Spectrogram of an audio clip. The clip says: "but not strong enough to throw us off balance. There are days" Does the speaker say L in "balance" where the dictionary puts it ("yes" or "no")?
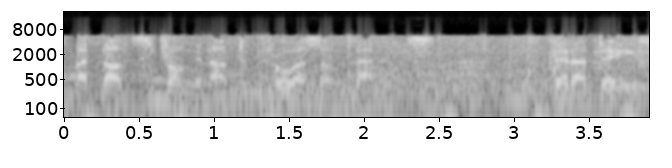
no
